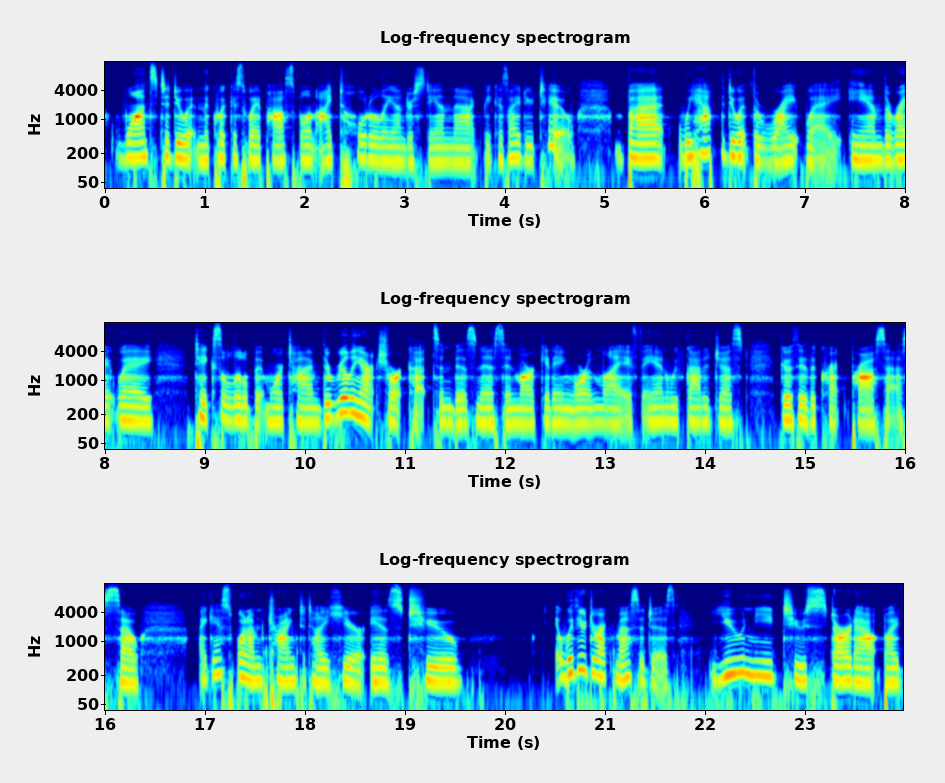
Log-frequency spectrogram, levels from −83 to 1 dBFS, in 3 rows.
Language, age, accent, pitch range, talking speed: English, 50-69, American, 135-165 Hz, 200 wpm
